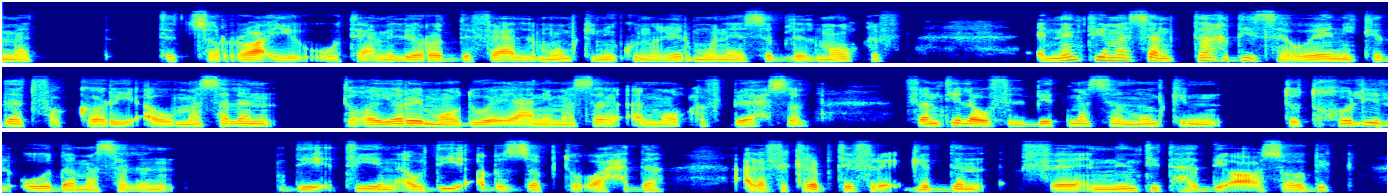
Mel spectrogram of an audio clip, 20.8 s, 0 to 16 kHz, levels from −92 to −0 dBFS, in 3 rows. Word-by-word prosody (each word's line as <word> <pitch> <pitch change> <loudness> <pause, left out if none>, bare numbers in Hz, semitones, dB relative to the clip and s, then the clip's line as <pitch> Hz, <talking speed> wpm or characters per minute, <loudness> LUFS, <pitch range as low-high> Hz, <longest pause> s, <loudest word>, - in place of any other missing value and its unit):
ما 105 -4 0 0.6
تتسرّعي 100 -1 +2
وتعملي 105 +5 -2
رد 115 -1 +1
فعل 115 -1 +1
ممكن 120 +2 -2
يكون 115 +3 -3
غير 120 +3 -1
مناسب 115 0 -1
للموقف، 120 +11 -2 0.7
إن 140 - +2
أنتِ 190 +1 +2
مثلًا 175 -5 +4
تاخدي 165 0 +1
ثواني 115 +1 +1
كده 120 +4 -1
تفكّري، 105 0 -2
أو 100 0 +1
مثلًا 130 +4 +1 0.3
تغيّري 115 +7 +4
الموضوع 110 -4 +3
يعني 95 +2 +2
مثلًا 120 +3 -1
الموقف 110 +6 -3
بيحصل - - +1 0.5
فأنتِ 135 +5 +1
لو 140 -5 +7
في 115 - -5
البيت 135 +5 -1
مثلًا 135 -1 -1
ممكن 125 -1 -2 0.3
تدخلي 150 +2 0
الأوضة 135 -4 +1
مثلًا 115 -2 -2 0.6
دقيقتين 120 +1 0
أو - - +1
دقيقة 130 +7 0
بالضبط 100 +3 -1
واحدة، 115 +1 -1 0.4
على - - +4
فكرة - - +2
بتفرِق - - -1
جدًا 120 +2 +1 0.2
في 100 0 0
إن 110 +3 0
أنتِ 140 +3 +1
تهدي 115 -3 -2
أعصابِك، 120 +9 +1
120 Hz, 140 wpm, -26 LUFS, 110-135 Hz, 0.7 s, لو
